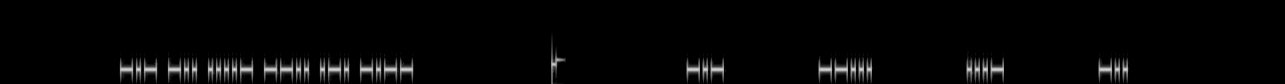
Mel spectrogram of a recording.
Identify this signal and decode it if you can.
Morse code, heard as a keyed tone, about 31 wpm, spaced as for 15 wpm, 700 Hz. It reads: KD4ZRY K7VD
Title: USA Call Signs - 8x Character Spacing - 30wpm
